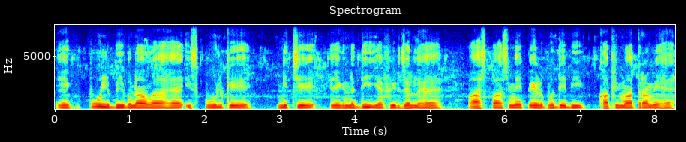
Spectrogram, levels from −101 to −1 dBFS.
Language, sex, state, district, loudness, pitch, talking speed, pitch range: Hindi, male, Rajasthan, Bikaner, -16 LUFS, 125 Hz, 190 wpm, 120-130 Hz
